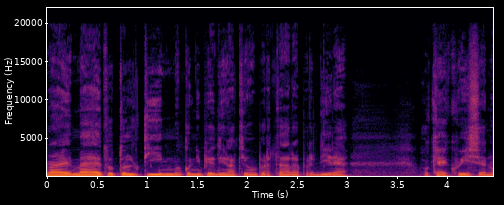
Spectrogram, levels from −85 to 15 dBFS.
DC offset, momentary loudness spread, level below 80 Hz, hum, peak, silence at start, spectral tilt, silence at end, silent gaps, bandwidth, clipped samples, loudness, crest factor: under 0.1%; 10 LU; -50 dBFS; none; -8 dBFS; 0 s; -7 dB/octave; 0 s; none; 19.5 kHz; under 0.1%; -23 LUFS; 14 dB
